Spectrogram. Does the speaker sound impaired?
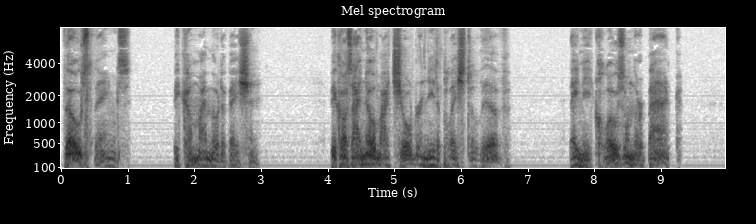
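Yes: partial laryngectomy; laryngeal cancer, emergency half voice box removal, tracheostomy tube.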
